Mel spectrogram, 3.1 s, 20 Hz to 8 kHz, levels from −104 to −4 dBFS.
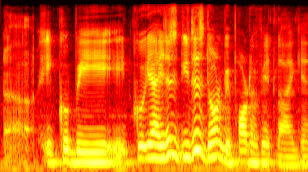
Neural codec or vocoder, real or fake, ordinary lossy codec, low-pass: none; real; none; 7.2 kHz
